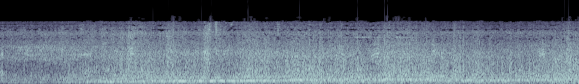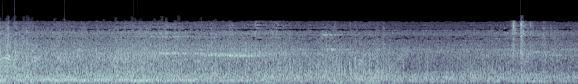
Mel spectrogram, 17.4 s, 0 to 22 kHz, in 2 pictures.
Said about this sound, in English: We're only going 8 miles an hour. That's the speed of the cable. Oh my gosh, there's another cable car coming right at us. It feels like they get very close when they do that.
